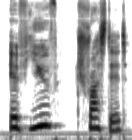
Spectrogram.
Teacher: 这里有一个 you have 的缩约形式，也是跟昨天我们出现的这个 we are 是一样的，把两个音节并为了一个音节，读成 you've,相当于呢 you 后面加一个 v 的辅音就可以了。那我们还要注意把这个词做弱读 you've trusted, trust 后面加 ed 要加一个元音，是 a,所以是 trusted.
